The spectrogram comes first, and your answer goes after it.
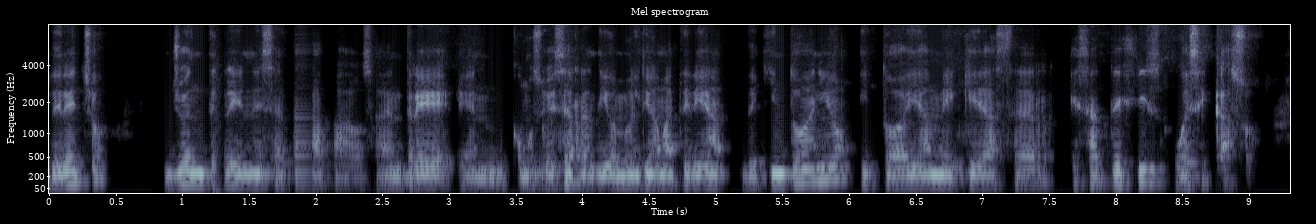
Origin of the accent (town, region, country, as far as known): Argentina; moved away as an adult; also born or lived in Barcelona, Spain; now in Lima, Peru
